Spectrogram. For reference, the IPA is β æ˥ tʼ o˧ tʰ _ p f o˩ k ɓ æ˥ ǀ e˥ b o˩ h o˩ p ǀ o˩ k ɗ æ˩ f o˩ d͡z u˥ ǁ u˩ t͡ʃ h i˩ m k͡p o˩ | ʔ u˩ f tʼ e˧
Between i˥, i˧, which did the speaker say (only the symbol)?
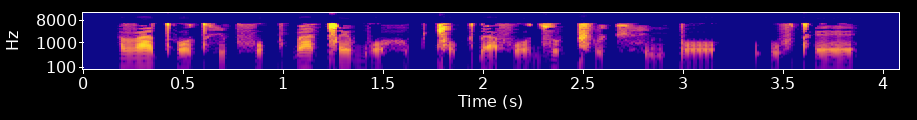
i˧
